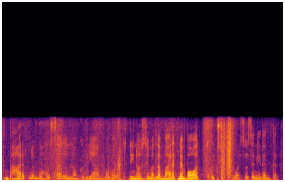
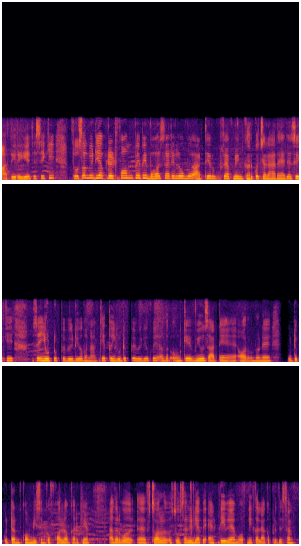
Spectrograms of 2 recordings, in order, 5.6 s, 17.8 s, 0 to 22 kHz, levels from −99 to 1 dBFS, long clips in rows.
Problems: background conversations at intervals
